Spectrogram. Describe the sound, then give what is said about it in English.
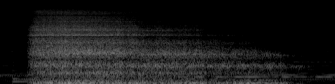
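A slow, deliberate breath, heard mainly as one long, soft, airy exhale that starts suddenly and trails off over about three seconds, with no voices. “Will you take a breath with me? Breathe in. And breathe out.”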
